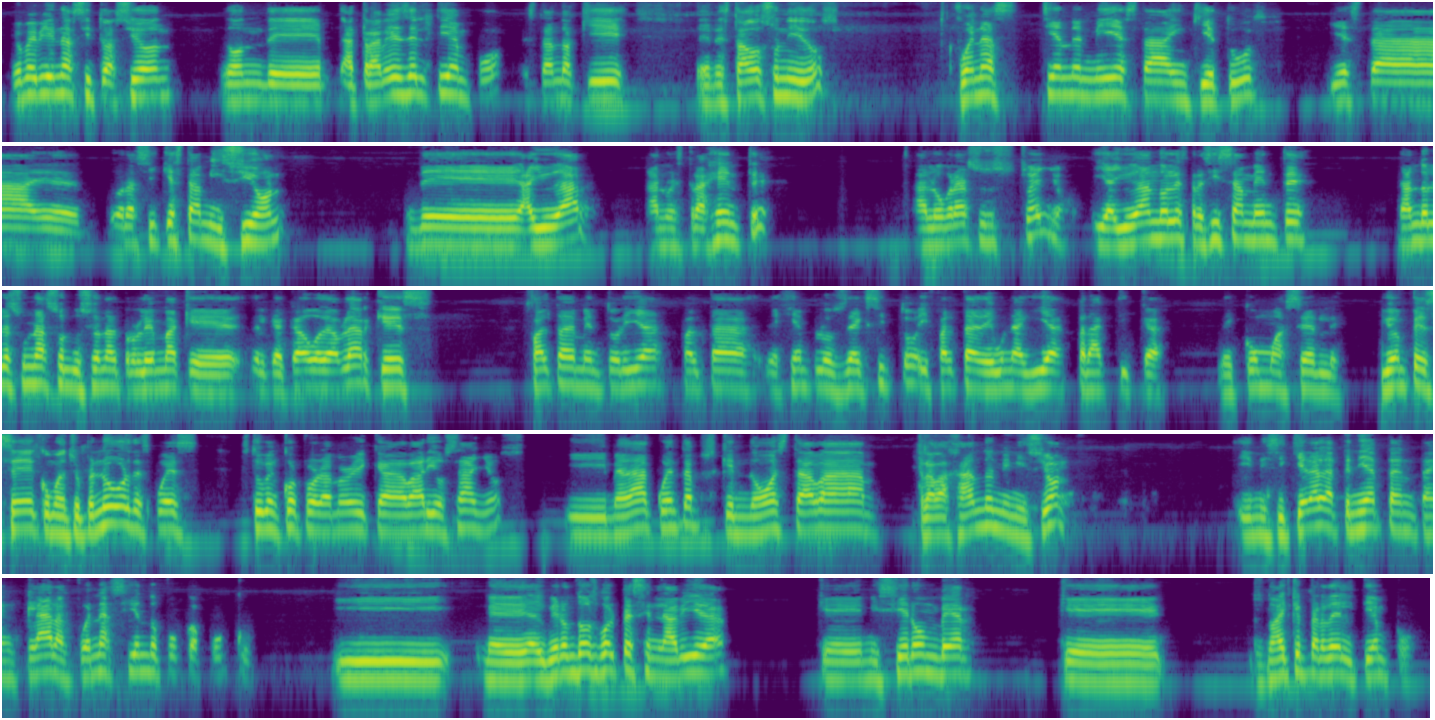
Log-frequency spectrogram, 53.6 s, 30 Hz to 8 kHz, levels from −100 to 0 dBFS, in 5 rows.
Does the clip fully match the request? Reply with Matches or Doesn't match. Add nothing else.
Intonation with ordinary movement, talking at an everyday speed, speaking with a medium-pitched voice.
Matches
